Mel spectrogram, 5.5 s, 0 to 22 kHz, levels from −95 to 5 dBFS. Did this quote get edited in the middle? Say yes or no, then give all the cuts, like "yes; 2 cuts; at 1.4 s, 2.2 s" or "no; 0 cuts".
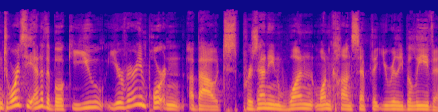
yes; 1 cut; at 3.0 s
